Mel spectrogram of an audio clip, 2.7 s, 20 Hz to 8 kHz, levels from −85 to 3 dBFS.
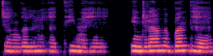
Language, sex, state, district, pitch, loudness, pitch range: Hindi, female, Bihar, Muzaffarpur, 200 Hz, -25 LUFS, 195-210 Hz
